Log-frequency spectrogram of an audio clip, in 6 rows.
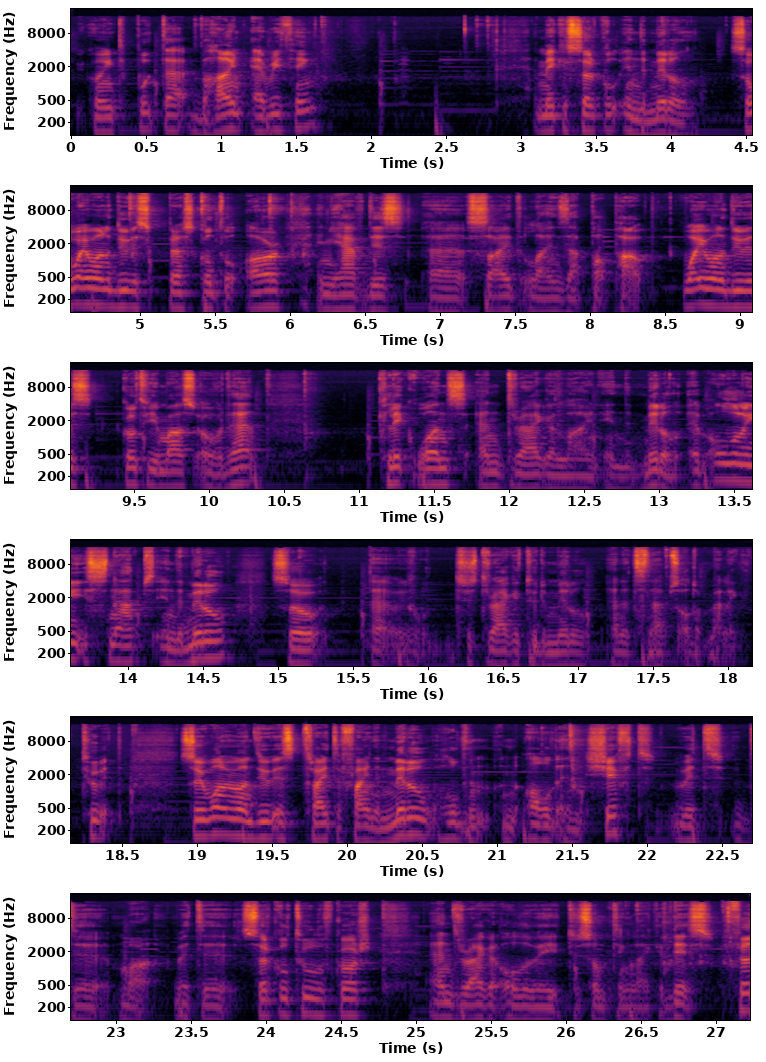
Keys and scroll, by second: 5.4 ctrl+r, 5.9 ctrl+r.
